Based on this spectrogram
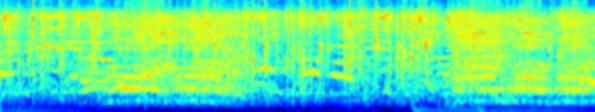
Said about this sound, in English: It is still mandatory for Walmart employees to recite the company cheer once a day in all of their stores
